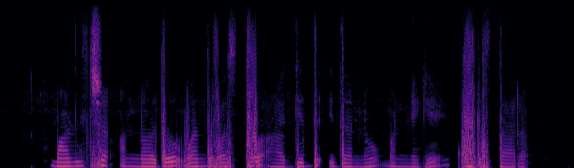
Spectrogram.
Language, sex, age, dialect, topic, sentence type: Kannada, female, 18-24, Dharwad Kannada, agriculture, statement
